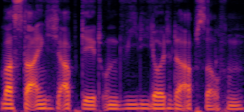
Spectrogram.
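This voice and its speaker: This man's intonation holds fairly even. He talks at a moderate pace. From southern England. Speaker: podcast co-host. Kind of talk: casual chat.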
